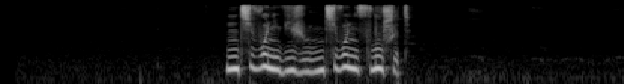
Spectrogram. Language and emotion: Russian, angry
